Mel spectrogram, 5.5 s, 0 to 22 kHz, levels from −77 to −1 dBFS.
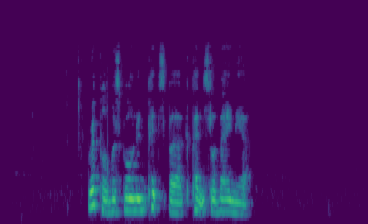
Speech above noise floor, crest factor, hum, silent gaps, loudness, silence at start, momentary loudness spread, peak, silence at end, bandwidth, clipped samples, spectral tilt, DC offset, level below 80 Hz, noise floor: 43 dB; 18 dB; none; none; -31 LUFS; 1.3 s; 6 LU; -16 dBFS; 1.75 s; 11 kHz; under 0.1%; -5 dB/octave; under 0.1%; -88 dBFS; -73 dBFS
